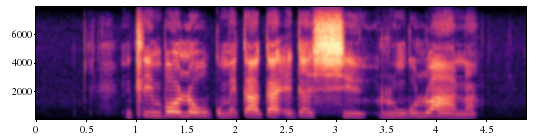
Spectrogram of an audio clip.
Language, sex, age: Tsonga, female, 20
